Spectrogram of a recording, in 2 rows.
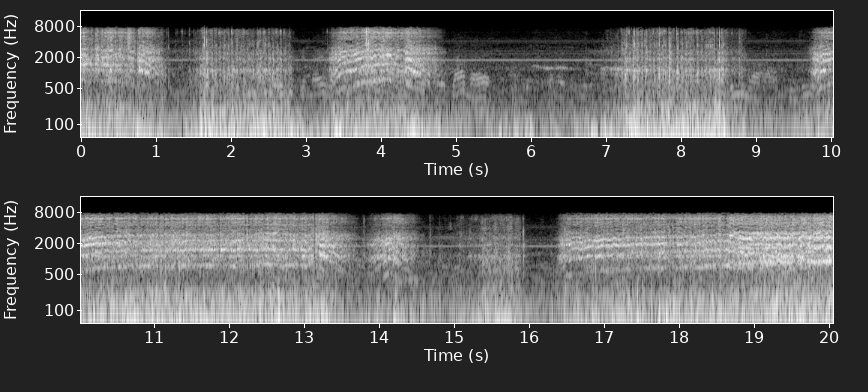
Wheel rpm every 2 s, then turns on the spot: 80, 60, 40, 20, 40, 180, 120, 20, 130, 190.
0-2 6-8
